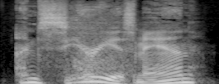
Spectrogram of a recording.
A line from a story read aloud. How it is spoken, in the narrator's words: I whined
